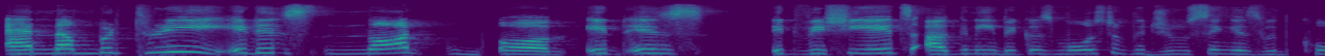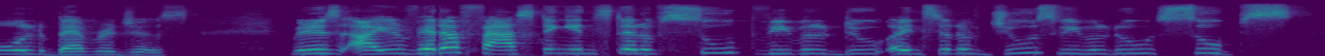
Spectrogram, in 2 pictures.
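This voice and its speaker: A woman's voice: sits high, a little slow, bright, forceful tone, no room sound, rough recording. A woman teacher giving an informal live online lecture, explaining emphatically, repeating key points and often checking that listeners follow.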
